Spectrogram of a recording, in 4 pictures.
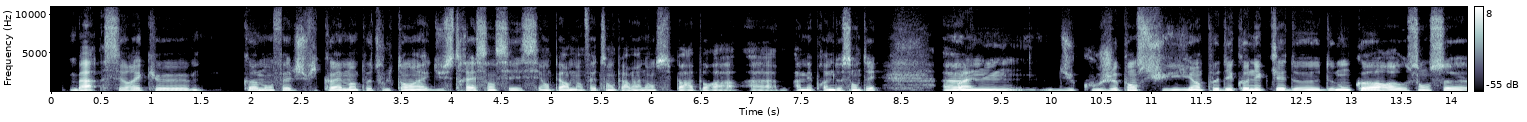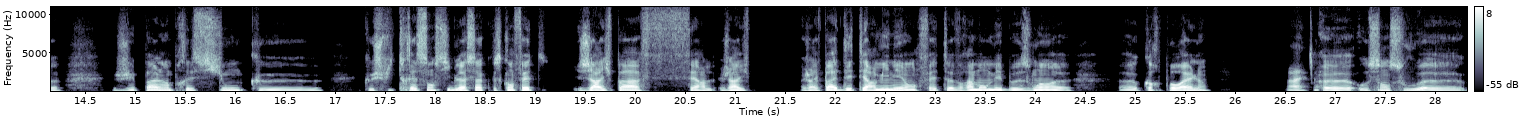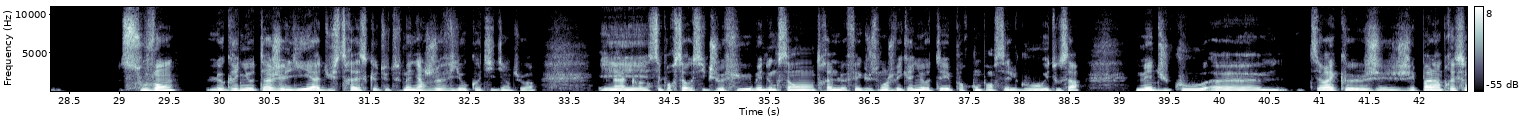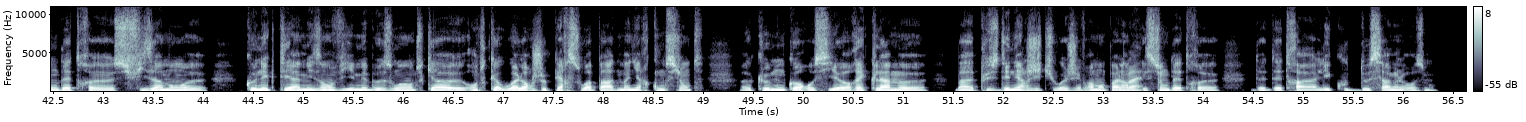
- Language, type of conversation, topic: French, advice, Comment savoir si j’ai vraiment faim ou si c’est juste une envie passagère de grignoter ?
- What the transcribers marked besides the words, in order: none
